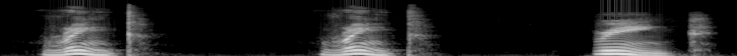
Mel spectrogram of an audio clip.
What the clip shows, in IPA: rɪŋk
